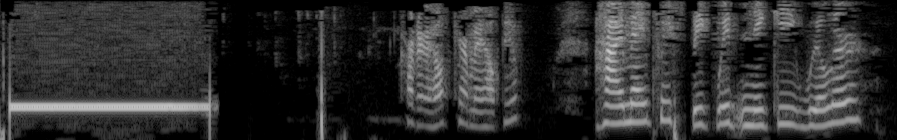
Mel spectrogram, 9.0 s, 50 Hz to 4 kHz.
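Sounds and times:
telephone line tone while a call is transferred to a healthcare switchboard: 0:00.0 - 0:02.2
speech: 0:04.2 - 0:05.3, 0:06.0 - 0:08.7.

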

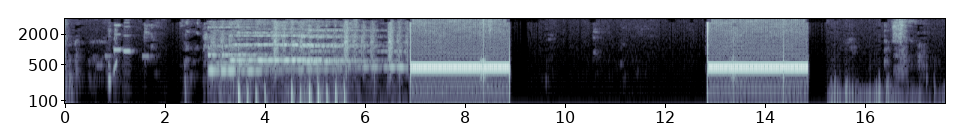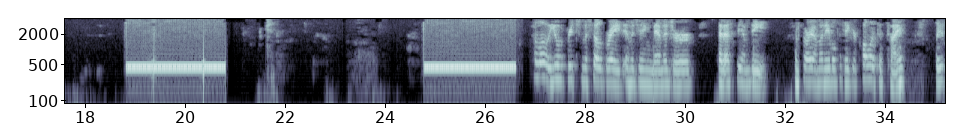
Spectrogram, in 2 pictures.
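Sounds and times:
long steady telephone line tones while a call is transferred: 0:06.9 - 0:09.0, 0:12.8 - 0:14.9, 0:18.8 - 0:20.9, 0:24.8 - 0:26.6
speech: 0:27.6 - 0:35.1.

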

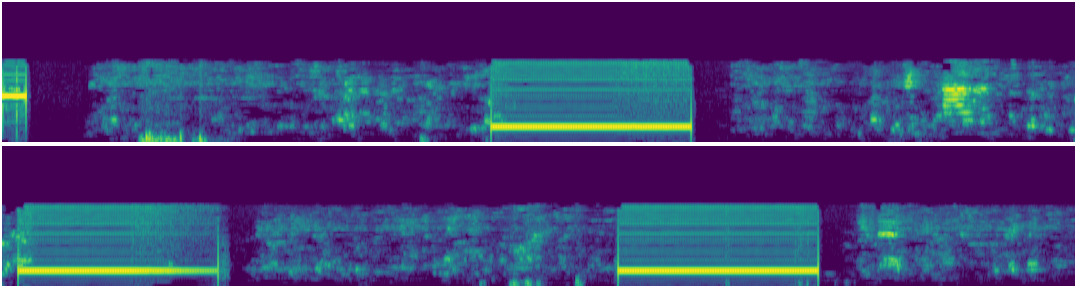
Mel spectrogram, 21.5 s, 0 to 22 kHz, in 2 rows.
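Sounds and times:
faint voices: 0:00.8 - 0:21.4
telephone tone: 0:04.9 - 0:06.9, 0:10.9 - 0:12.9, 0:16.9 - 0:18.9.

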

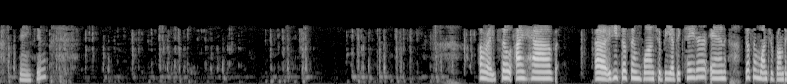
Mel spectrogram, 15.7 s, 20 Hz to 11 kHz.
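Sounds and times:
person typing on a computer keyboard: 0:00.0 - 0:06.3, 0:06.9 - 0:10.9, 0:11.6 - 0:12.2
speech: 0:00.4 - 0:01.4, 0:09.6 - 0:11.2, 0:11.9 - 0:15.7.

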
